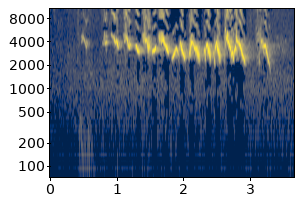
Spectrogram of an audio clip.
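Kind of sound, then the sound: bird, house finch song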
